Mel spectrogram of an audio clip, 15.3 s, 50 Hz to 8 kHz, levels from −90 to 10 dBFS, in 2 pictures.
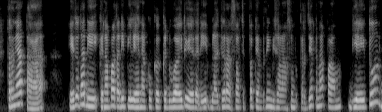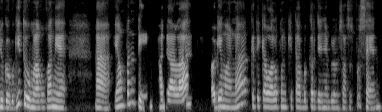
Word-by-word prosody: ternyata 255 - +3 0.8
ya, - - +1
itu 240 - +2
tadi, 235 -5 +4 0.2
kenapa 190 +3 +1
tadi 200 +1 +3
pilihan 190 -2 +4
aku 190 - -6
ke 185 - +3
kedua 185 0 +2
itu 195 - -3
ya - - +4
tadi, 170 0 -2 0.2
belajar 165 +3 -2
asal 180 -1 -5
cepat 210 -1 -7
yang 180 - -3
penting 200 +1 -1
bisa 180 -1 -4
langsung 160 +3 -6
bekerja, 165 +5 -5
kenapa? 220 -2 -3 0.4
Dia 190 0 +5
itu 190 +9 -3 0.2
juga 185 -2 +2
begitu 270 - 0 0.2
melakukannya. 175 +2 +3 0.7
Nah, 175 -2 +4 0.3
yang 215 +3 +2
penting 275 - -1 0.3
adalah 175 -2 +4 0.5
bagaimana 185 0 +1 0.3
ketika 205 -2 -3
walaupun 190 +1 -1
kita 190 -1 -9
bekerjanya 180 -1 -5
belum 175 0 -7
100%, 175 0 -5
185 Hz, 150 wpm, -23 LUFS, 175-205 Hz, 0.8 s, Dia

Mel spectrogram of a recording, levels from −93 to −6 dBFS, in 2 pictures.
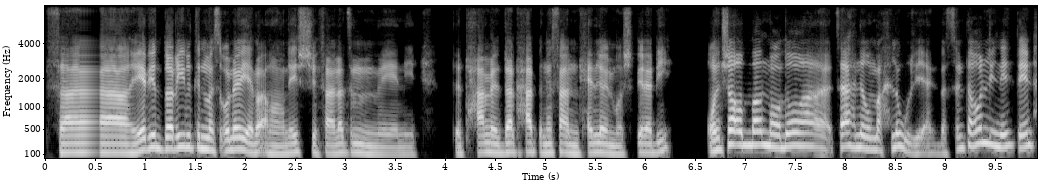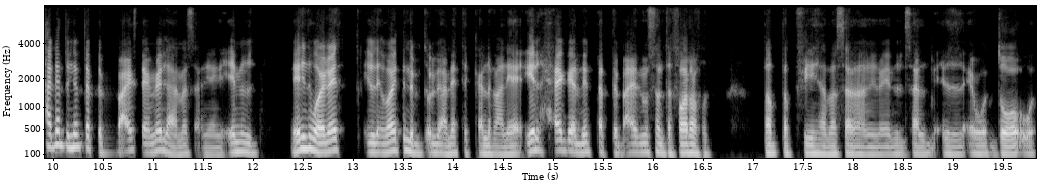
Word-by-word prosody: فهي 125 +1 +4
دي 195 - +5
الضريبة، 190 +1 +4
المسؤولية 170 -2 +4
بقى، 135 -2 +2
معلش، 115 +4 -2
فلازم 115 -1 -1
يعني 100 -1 -6 0.3
تتحمَّل 125 -1 0
ده 130 +2 +5
لحد 130 +1 0
مثلًا 125 +1 +1
نحِلّ 120 +3 -1
المشكلة 115 +1 -1
دي، 145 +9 -5 0.3
وإن 155 +3 +3
شاء 235 +4 +6
الله 230 0 +4
الموضوع 215 0 +2
سهل 200 -1 +2
ومحلول 175 - -1
يعني. 115 0 -6
بس 115 +8 -11
أنتَ 190 +4 -2
قُل 245 0 +2
لي، 200 - +3
أنتَ 220 -2 -5
إيه 195 - +5
الحاجات 220 +1 0
اللي 195 +1 +1
أنتَ 200 - -2
بتبقى 115 -10 -4
عايِز 160 +2 -1
تعملها 130 -2 -1
مثلًا؟ 110 -1 -10
يعني 95 -1 -10
إيه 135 -1 -3 0.4
إيه - - +4
الهِولات 165 -2 +3 0.2
الهوايات 130 +4 0
اللي 140 -4 +1
بتقُل 115 0 -6
لي 125 - -2
عليها، 120 +2 -2
بتتكلَّم 110 0 -6
عليها، 105 +1 -2
إيه 145 - 0
الحاجة 155 0 +1
اللي 125 +2 -2
أنتَ 135 - -8
بتبقى 120 - -7
عايِز 125 0 -2
مثلًا 130 -1 -5
تفرغ 115 +1 0 0.6
طاقتَك 115 -1 -3
فيها 110 -2 -4
مثلًا، 105 0 -3 0.3
السلب 105 0 -7
ال 105 -2 -7
والضغو 110 0 -2
و - - -6
125 Hz, 185 wpm, -23 LUFS, 110-170 Hz, 0.6 s, شاء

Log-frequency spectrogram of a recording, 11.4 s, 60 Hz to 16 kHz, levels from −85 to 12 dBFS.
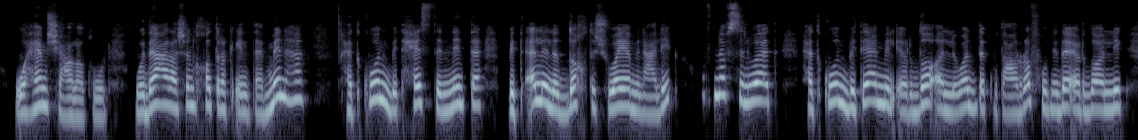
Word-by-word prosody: وهامشي 225 +6 0
على 160 -1 -4
طول، 155 +1 -8 0.3
وده 185 +6 +3
علشان 245 -1 +1
خاطرك 225 -3 -2
أنت." 185 -2 -3
منها 305 - +2 0.4
هتكون 295 -2 +2
بتحس 255 +5 -1
إن 200 +2 +1
أنت 250 0 0 0.3
بتقلّل 250 +5 +4
الضغط 225 +6 0
شوية 225 +2 +3
من 195 -4 -3
عليك، 175 - -4 0.2
وفي 360 0 -1
نفس 365 -3 0
الوقت 280 0 +3 0.3
هتكون 260 +5 +1
بتعمل 260 +3 +2
إرضاءً 185 +5 +1
لوالدك 205 +1 -2
وتعرّفه 185 +7 -3
إن 200 -1 -3
ده 230 -2 +2
إرضاءً 200 +1 0
ليك 220 +3 0
225 Hz, 155 wpm, -23 LUFS, 195-265 Hz, 0.4 s, بتقلّل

